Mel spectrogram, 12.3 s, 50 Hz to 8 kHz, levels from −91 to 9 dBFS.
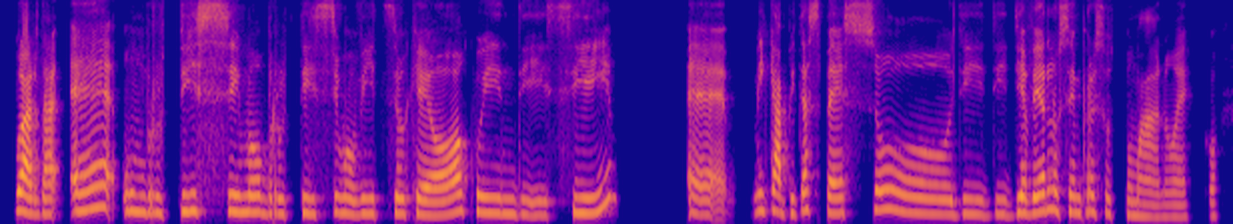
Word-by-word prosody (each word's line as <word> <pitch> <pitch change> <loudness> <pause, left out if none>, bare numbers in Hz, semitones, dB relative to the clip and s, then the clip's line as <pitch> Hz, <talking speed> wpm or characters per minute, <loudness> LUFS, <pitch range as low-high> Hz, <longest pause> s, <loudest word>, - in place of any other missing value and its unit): Guarda 200 -4 +7
è 250 +7 +3
un 225 -1 +1
bruttissimo, 215 +1 0
bruttissimo 195 0 -4
vizio 195 +1 -2
che 195 -2 +2
ho, 195 +6 +5
quindi 195 -5 -2
sì, 205 - -2 0.7
ehm, 185 -4 -1 0.2
mi 230 +4 -4
capita 220 -1 +2
spesso 210 -2 -1
di 185 0 -6
di 185 +1 -9
di 210 +6 +2
averlo 220 +4 +4
sempre 220 -1 -3
sotto 195 -2 -10
mano, 155 -2 -4
ecco. 155 +2 -11
200 Hz, 105 wpm, -23 LUFS, 190-220 Hz, 0.7 s, Guarda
